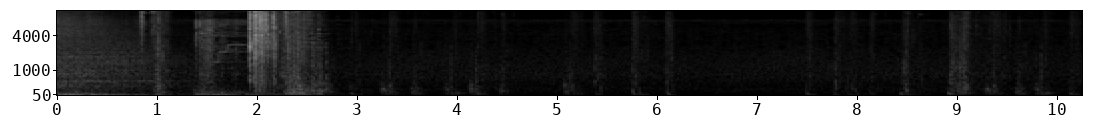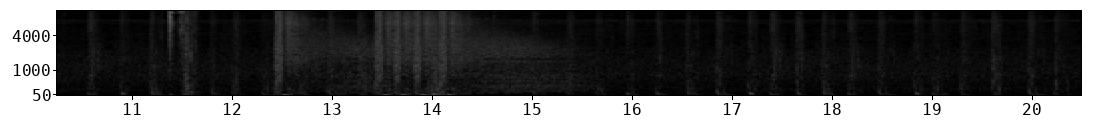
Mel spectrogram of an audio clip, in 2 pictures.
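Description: Footsteps tread quickly on a hard floor.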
